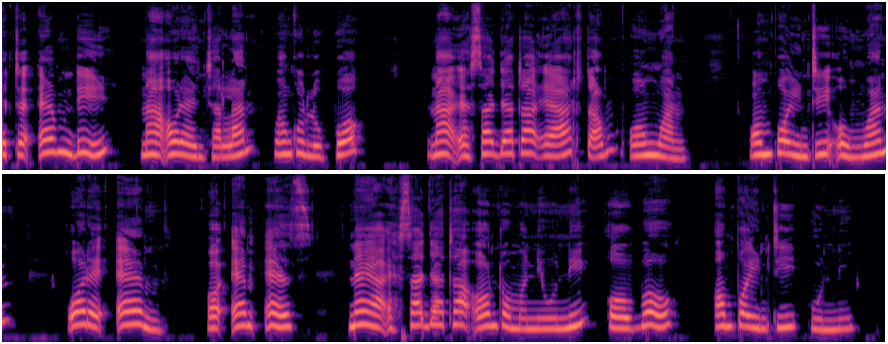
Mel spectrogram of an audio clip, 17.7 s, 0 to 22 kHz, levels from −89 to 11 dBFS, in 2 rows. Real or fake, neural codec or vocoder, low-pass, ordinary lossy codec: real; none; none; none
